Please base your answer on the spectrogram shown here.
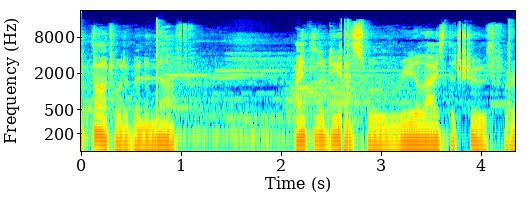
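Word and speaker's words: Hythlodaeus: I only know that my name is Hylotheus. Sorry. Hythlodeus. And that, actually, you wanna know what? I'm gonna get a pronunciation on that.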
